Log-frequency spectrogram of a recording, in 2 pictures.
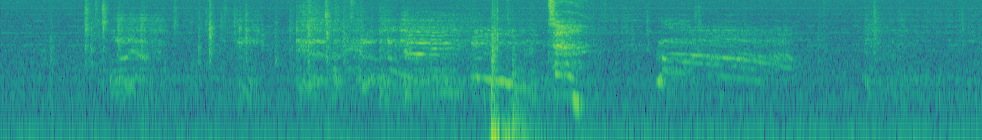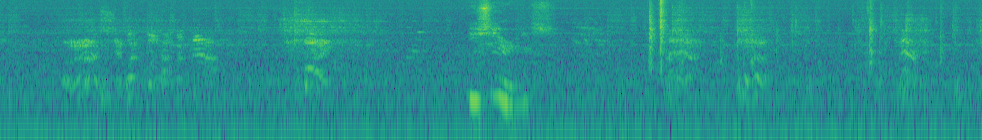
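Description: Game fighters grunt and shout.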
